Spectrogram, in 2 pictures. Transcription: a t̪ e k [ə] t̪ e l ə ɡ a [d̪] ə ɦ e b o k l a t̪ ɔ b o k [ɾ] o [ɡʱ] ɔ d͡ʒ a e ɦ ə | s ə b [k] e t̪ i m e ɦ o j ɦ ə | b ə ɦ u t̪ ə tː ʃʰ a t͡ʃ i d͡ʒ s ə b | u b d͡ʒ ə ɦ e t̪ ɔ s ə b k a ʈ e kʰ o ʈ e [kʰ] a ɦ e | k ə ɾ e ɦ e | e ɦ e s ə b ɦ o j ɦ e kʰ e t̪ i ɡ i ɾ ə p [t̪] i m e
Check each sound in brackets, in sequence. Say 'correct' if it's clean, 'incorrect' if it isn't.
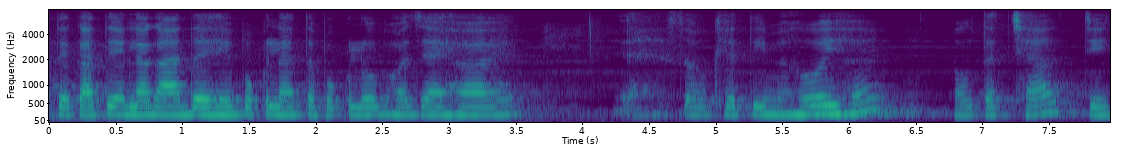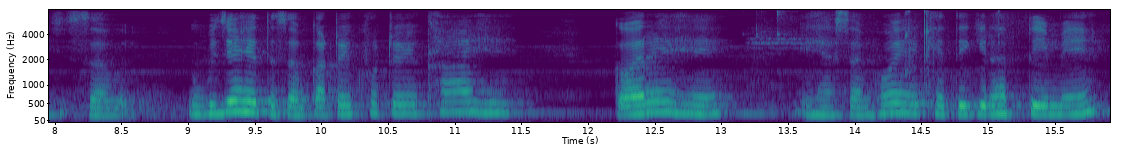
incorrect: a, correct, incorrect: l, incorrect: bʱ, incorrect: kʰ, correct, correct

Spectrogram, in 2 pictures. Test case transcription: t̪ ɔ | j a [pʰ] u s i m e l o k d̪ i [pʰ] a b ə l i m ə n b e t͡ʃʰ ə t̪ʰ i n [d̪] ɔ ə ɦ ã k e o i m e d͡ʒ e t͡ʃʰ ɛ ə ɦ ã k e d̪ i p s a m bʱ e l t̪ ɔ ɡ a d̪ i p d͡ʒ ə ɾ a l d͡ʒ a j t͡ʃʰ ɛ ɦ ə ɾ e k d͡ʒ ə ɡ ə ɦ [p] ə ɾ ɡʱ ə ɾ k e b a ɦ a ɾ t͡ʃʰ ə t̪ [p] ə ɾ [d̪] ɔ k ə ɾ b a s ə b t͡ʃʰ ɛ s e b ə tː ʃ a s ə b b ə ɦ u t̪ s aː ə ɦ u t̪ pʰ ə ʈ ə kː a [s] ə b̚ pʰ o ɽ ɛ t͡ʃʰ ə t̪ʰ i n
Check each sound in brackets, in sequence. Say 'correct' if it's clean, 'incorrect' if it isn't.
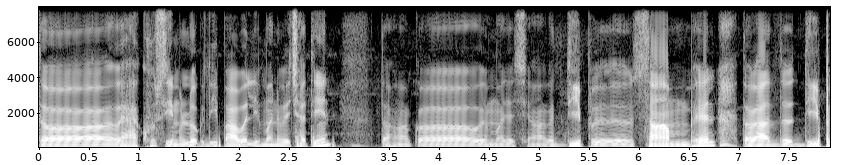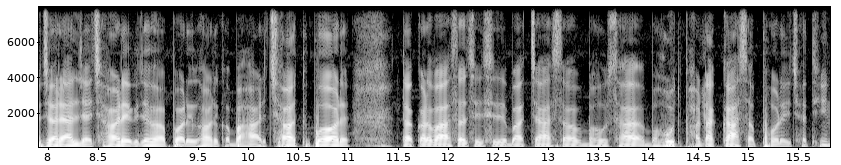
incorrect: kʰ, incorrect: p, incorrect: t̪, correct, correct, incorrect: t̪, correct

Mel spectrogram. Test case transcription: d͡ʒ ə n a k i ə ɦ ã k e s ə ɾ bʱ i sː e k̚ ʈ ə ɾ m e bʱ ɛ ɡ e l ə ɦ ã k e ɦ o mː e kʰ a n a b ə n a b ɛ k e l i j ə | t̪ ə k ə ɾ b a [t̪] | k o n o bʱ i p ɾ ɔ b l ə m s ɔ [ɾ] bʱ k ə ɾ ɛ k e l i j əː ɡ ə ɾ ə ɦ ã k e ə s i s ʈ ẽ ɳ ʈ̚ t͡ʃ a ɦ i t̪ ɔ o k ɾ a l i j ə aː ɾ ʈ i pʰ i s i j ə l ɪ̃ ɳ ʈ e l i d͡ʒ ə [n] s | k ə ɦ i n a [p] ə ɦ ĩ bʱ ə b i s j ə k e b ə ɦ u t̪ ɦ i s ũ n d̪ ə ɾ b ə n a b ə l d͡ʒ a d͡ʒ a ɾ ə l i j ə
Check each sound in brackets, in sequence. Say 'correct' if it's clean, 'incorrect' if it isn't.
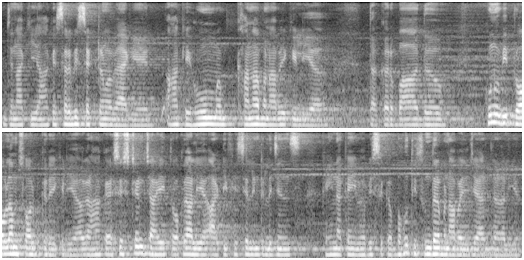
incorrect: d̪, incorrect: l, correct, incorrect: k

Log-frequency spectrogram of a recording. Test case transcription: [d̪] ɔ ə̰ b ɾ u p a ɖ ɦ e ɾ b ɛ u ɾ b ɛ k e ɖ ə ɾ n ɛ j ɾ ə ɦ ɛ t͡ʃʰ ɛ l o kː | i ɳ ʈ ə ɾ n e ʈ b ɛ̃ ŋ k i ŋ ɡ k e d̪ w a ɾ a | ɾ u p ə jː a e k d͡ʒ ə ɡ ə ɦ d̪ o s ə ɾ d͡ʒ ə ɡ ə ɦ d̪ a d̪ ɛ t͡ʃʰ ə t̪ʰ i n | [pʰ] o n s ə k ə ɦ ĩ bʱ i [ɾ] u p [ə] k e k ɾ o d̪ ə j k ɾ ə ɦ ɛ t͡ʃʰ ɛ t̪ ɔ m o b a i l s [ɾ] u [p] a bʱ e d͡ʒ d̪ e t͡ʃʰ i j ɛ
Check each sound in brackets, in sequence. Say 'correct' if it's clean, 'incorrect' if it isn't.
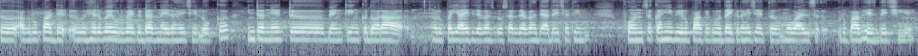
incorrect: t̪, correct, correct, incorrect: a, correct, correct

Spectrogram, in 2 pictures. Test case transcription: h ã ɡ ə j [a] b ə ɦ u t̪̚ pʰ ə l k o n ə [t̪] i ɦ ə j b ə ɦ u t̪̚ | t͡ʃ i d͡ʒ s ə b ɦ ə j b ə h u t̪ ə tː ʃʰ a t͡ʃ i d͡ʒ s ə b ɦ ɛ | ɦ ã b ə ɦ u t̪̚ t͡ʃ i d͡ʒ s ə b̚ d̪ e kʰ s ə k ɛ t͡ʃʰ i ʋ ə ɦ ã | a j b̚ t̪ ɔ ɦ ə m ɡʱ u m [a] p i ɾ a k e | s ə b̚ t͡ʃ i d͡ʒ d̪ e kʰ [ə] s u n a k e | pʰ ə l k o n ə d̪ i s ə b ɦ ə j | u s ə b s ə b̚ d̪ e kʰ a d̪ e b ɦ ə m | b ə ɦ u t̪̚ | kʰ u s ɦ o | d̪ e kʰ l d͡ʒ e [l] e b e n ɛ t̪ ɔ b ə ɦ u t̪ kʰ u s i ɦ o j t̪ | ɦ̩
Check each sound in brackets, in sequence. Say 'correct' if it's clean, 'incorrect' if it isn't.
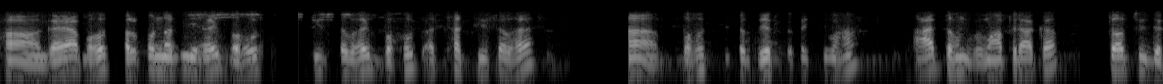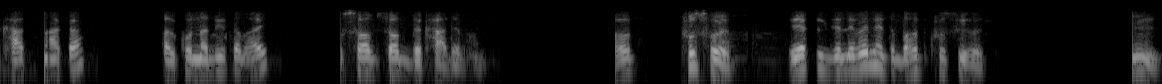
correct, incorrect: d̪, correct, incorrect: a, correct

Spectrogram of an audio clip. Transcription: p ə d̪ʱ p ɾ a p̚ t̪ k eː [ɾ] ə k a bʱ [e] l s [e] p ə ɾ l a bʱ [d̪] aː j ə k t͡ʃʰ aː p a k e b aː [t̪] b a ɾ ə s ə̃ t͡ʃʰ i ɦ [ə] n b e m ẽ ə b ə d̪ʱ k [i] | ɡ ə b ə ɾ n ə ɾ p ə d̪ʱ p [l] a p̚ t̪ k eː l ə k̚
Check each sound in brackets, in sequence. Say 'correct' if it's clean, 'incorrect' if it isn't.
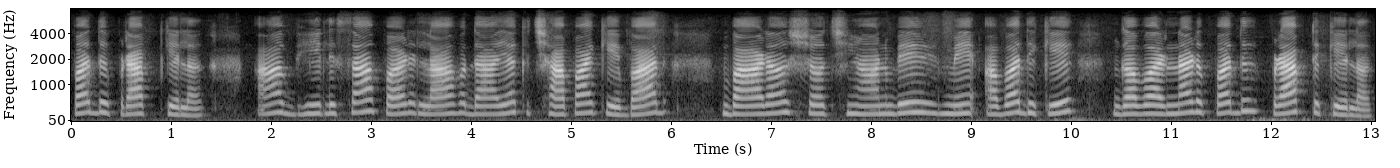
incorrect: l, incorrect: i, incorrect: a, correct, incorrect: d̪, incorrect: a, incorrect: e, incorrect: ɾ

